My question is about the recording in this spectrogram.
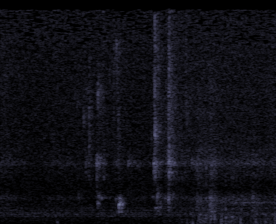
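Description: Faint scattered clicks and small wet squishes of a caught fish and hook being handled to get the bait back.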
